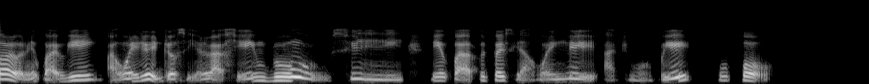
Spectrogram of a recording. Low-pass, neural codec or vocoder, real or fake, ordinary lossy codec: 5.4 kHz; autoencoder, 44.1 kHz, a latent of 192 numbers a frame, MeloTTS; fake; none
